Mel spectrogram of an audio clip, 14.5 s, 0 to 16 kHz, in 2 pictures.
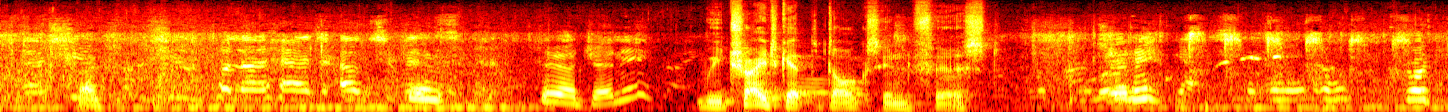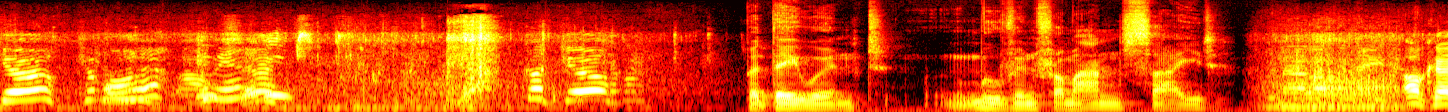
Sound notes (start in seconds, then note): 6.0 whistles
